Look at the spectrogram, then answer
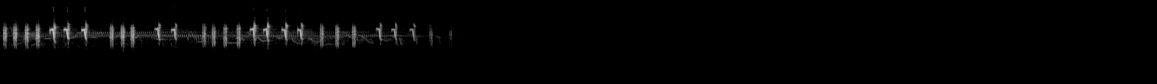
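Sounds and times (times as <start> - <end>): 
sedge warbler singing: 0.0 - 4.6.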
